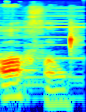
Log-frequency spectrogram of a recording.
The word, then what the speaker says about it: órfão: aqui o segundo exemplo na palavra orfão ca bônica é or portanto uma paroxítona terminada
